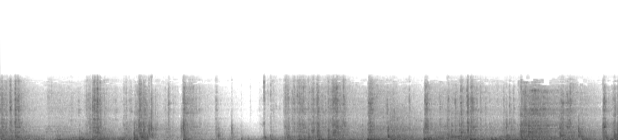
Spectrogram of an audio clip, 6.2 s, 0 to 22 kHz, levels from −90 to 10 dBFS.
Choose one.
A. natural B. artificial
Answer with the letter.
A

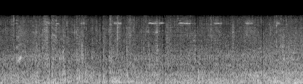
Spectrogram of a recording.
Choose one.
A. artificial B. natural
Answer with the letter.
A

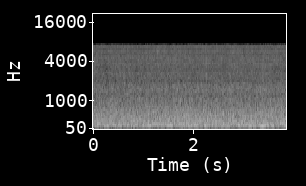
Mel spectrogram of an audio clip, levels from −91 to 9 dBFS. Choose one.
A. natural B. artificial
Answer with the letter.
B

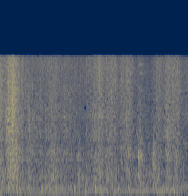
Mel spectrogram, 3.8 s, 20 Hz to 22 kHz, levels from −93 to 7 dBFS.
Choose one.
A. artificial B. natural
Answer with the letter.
B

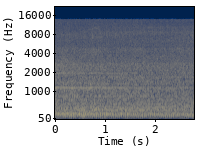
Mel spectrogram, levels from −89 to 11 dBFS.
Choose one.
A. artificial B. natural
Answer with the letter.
B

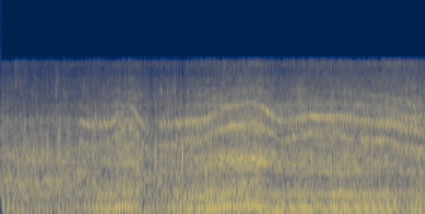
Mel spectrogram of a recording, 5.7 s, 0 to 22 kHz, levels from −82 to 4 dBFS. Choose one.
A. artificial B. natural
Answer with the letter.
B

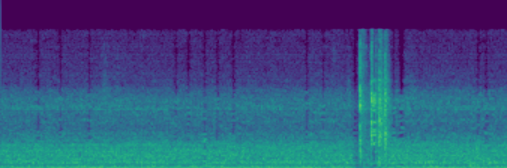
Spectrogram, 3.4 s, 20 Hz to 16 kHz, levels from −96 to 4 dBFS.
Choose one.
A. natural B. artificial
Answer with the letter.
B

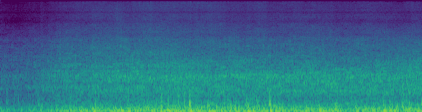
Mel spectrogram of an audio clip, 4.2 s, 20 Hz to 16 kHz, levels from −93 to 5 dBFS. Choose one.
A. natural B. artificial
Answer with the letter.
B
